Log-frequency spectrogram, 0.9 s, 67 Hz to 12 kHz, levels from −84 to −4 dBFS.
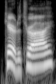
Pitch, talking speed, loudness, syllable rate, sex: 205 Hz, 205 wpm, -13 LUFS, 4.0 syllables/s, female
